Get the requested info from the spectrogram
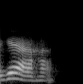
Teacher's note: Então, dígrafo, eu já disse que tem o dígrafo GU, que nesse caso você fala GE, você não fala o som do U. E você também tem o dígrafo RR.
